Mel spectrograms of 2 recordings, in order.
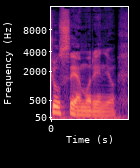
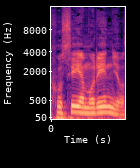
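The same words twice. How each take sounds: First: The name is pronounced with Portuguese sounds. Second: The name is pronounced with Spanish sounds. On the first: The speaker calls it right. "sen heter" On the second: The speaker calls it wrong. "vi uttalar portugisiska namn med spanskt uttal. Så vi säger"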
